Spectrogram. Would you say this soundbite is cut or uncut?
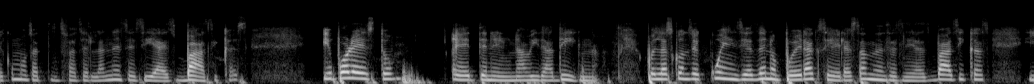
uncut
